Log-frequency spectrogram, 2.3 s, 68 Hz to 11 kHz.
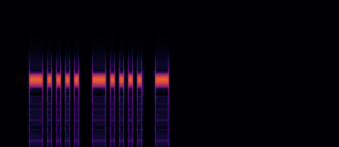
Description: Morse code, heard as a keyed tone, about 40 wpm, 700 Hz. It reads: 66T
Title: Common Cut Numbers - 3-Digit 40wpm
